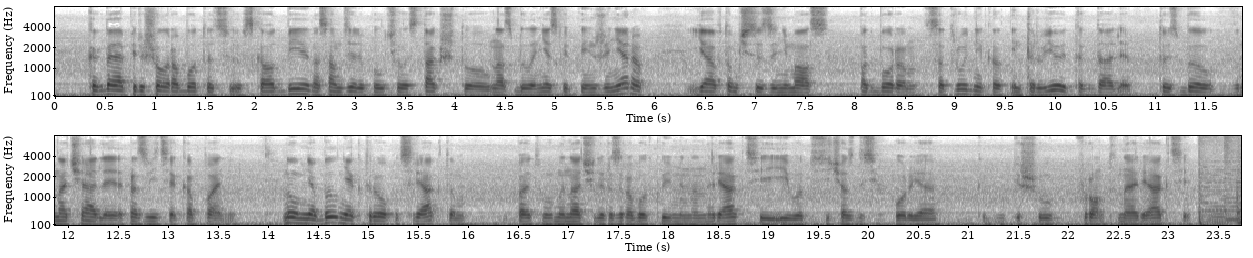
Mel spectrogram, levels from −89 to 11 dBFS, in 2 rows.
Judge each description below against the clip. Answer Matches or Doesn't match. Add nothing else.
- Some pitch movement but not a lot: Doesn't match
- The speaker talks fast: Matches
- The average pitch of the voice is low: Matches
